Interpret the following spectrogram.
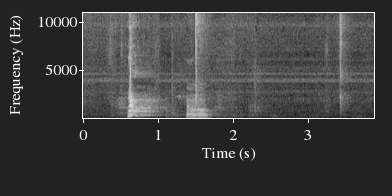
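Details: Nearly fully grown male English Mastiff, still filling out, indoors after a door is closed: one sharp bark, then a second deeper, longer bark a second later, followed by quiet and a faint click.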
